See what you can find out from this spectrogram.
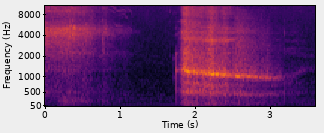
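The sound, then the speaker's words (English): A deep breath during a tapping relaxation exercise, heard as a long, loud, airy inhale lasting over a second, after a quieter breathy stretch. “Tap on the side of the hand, take a nice big deep breath.”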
